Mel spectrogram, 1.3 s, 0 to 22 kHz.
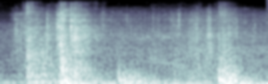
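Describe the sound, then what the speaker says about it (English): A zombie in State of Decay 2 pounds on a door, giving three heavy, dull thuds at an uneven pace, close and loud, with no voices. "Him beating on the door, not ideal."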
